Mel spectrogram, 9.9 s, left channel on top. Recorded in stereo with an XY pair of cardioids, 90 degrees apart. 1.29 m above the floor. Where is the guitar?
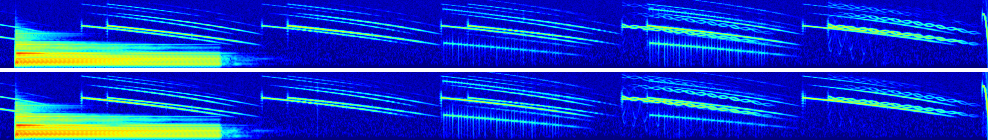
15° right, 0.9 m.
